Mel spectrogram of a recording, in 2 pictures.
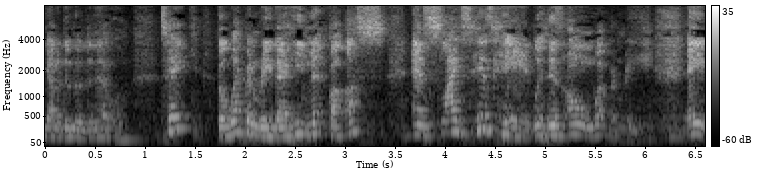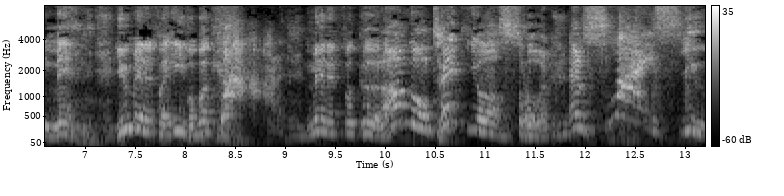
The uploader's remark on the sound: live at The Realm on 11/5/23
